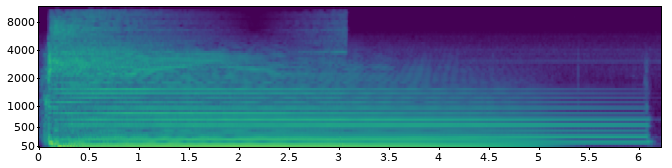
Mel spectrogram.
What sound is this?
13 C# death metal guitar hit
Guitar power chord + bass + kick + cymbal hit
bass, black, guitar, hit, blackmetal, deathmetal, drum, metal, death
